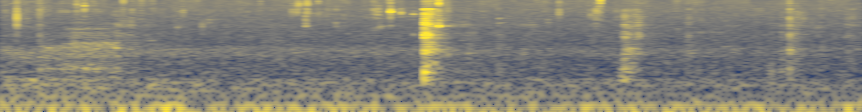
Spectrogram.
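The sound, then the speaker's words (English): Chewing of crunchy, soggy food, with a few sharp crunches spaced a second or so apart over soft, wet squishing and a low steady background hum. “Oh, the crunch balanced with the sog.”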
